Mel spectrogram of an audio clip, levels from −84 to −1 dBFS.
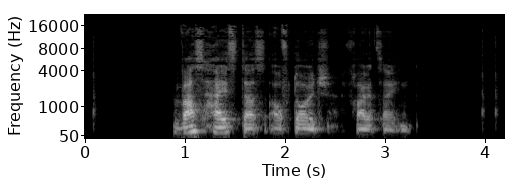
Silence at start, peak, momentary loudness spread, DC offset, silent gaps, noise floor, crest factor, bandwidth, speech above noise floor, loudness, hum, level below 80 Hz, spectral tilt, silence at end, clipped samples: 0.9 s; -12 dBFS; 14 LU; under 0.1%; none; under -90 dBFS; 22 dB; 16.5 kHz; over 58 dB; -32 LUFS; none; -72 dBFS; -4.5 dB/octave; 0.95 s; under 0.1%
